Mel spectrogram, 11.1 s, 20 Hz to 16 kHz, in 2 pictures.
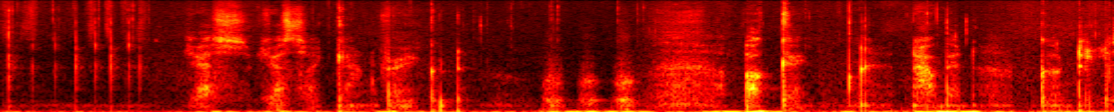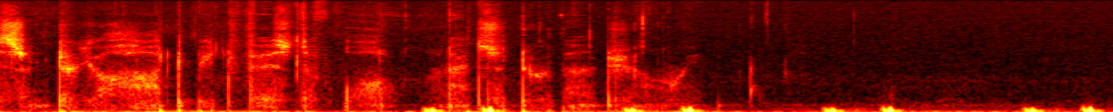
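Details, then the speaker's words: Roleplay stethoscope listening to the heart: soft whispering, then a steady, strong heartbeat at about 60 beats per minute with regular paired thumps; normal heart sounds. "we very good that's a strong heartbeat that's an excellent heartbeat actually excellent heartbeat actually brilliant brilliant"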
